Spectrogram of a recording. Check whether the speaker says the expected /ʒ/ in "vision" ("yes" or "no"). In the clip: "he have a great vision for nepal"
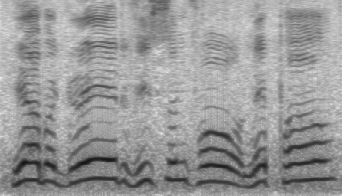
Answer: no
